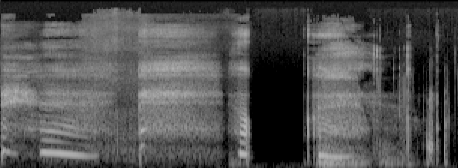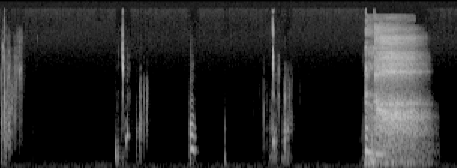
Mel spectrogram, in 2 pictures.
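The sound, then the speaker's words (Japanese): A swallowing gulp amid heavy sighs and breaths: long exhales broken by a few soft, wet plops and clicks, quiet and close. “聞こえた？ごっくんの音。”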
